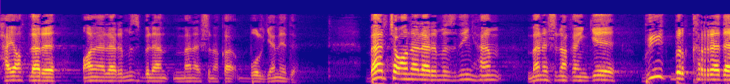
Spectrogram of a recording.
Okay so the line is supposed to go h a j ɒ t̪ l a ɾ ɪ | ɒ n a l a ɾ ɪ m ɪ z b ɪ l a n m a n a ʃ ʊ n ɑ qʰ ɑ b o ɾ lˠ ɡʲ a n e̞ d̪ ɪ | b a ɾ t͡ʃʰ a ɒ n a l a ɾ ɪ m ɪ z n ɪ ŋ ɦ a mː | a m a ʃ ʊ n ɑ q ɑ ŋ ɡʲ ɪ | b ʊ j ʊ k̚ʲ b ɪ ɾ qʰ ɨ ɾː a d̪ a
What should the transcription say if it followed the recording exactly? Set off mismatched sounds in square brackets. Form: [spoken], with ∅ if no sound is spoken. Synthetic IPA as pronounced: h a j ɒ t̪ l a ɾ ɪ | ɒ n a l a ɾ ɪ m ɪ z b ɪ l a n m a n a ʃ ʊ n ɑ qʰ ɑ b o [∅] lˠ ɡʲ a n e̞ d̪ ɪ | b a ɾ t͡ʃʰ a ɒ n a l a ɾ ɪ m ɪ z n ɪ ŋ ɦ a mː | a [n] a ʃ ʊ n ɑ q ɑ ŋ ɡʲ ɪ | b ʊ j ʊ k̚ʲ b ɪ ɾ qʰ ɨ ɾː a d̪ a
